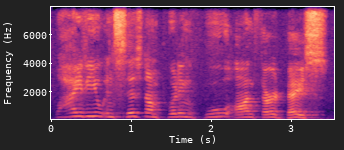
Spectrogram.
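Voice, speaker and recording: A woman's voice: on the high side, a little slow, fairly bright tone. A young woman in a student radio play, playing the matter-of-fact straight man of a comedy double act with unbudging answers. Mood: mildly impatient. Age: young adult. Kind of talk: comic double-act stage patter.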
